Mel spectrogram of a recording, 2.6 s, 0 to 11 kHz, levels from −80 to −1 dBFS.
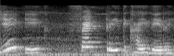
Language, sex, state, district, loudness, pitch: Hindi, female, Madhya Pradesh, Dhar, -15 LUFS, 285 Hz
